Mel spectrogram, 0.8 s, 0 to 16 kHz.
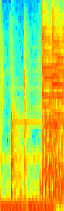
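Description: Ladle striking a large 4-cup Pyrex glass measuring cup in a kitchen, a couple of quick bright clinks against a low background hum.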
